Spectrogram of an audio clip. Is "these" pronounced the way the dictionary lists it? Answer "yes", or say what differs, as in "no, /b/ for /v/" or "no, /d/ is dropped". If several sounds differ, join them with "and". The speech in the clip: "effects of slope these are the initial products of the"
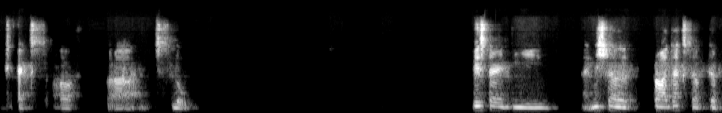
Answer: no, /s/ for /z/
